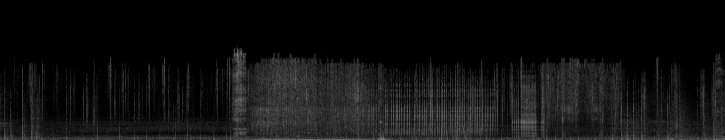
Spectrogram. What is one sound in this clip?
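Footsteps of an armoured warrior crunch on stone.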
